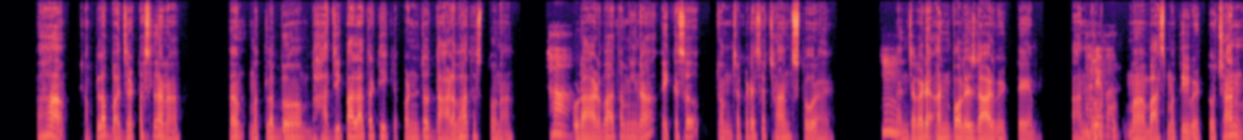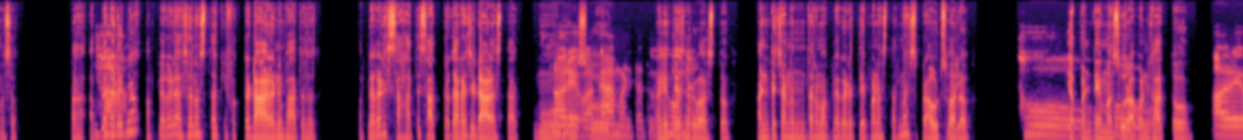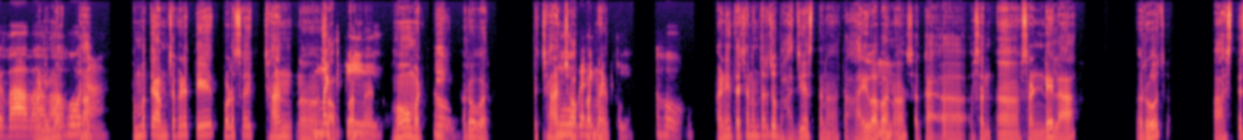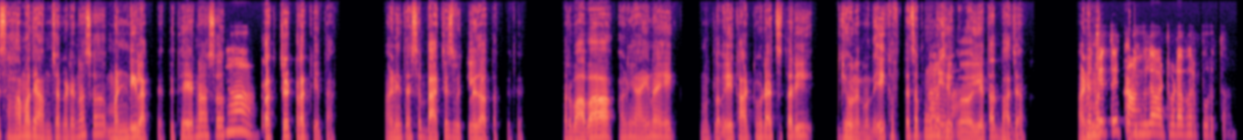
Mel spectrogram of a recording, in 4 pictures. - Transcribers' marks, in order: tapping; in English: "अनपॉलिश्ड"; in English: "स्प्राउट्सवालं"; "मसुर" said as "मसुरा"; in English: "शॉपवरनं"; in English: "शॉपवरनं"; other background noise; in English: "बॅचेस"
- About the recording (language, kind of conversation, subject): Marathi, podcast, बजेटच्या मर्यादेत स्वादिष्ट जेवण कसे बनवता?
